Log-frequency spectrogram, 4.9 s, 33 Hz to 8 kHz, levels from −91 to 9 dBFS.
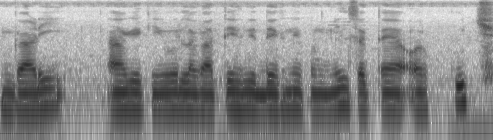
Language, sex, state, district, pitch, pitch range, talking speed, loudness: Hindi, male, Bihar, Saran, 105 Hz, 105-110 Hz, 170 wpm, -17 LUFS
